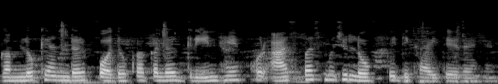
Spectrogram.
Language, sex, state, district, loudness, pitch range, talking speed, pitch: Hindi, female, Uttar Pradesh, Varanasi, -18 LUFS, 165-195 Hz, 205 wpm, 180 Hz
